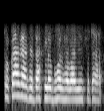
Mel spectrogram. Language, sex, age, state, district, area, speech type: Odia, female, 30-45, Odisha, Kalahandi, rural, conversation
